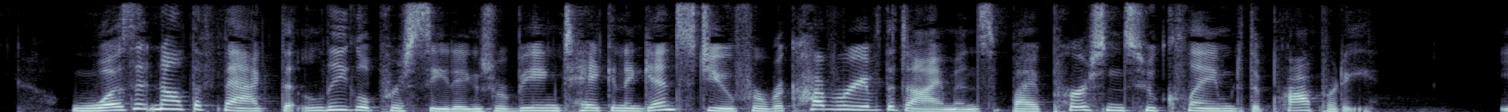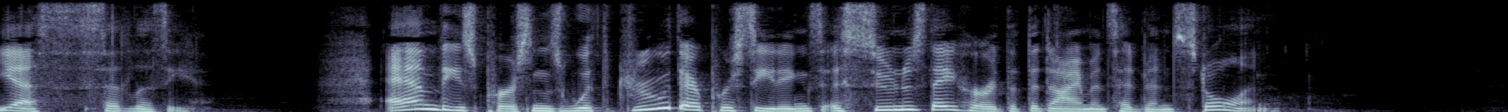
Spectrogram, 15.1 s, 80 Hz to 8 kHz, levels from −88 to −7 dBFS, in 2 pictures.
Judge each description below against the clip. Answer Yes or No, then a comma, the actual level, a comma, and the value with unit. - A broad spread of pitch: Yes, wide, 6.2 semitones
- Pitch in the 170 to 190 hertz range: Yes, medium, 185 Hz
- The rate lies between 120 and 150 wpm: No, average, 175 wpm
